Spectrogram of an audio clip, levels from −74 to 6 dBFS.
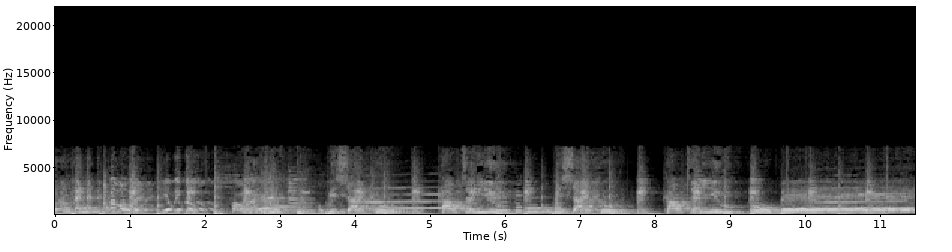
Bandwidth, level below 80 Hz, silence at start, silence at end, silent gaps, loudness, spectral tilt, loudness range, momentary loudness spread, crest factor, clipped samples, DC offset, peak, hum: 7.6 kHz; -26 dBFS; 0 s; 0 s; none; -16 LUFS; -7 dB/octave; 2 LU; 4 LU; 14 dB; under 0.1%; under 0.1%; 0 dBFS; none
